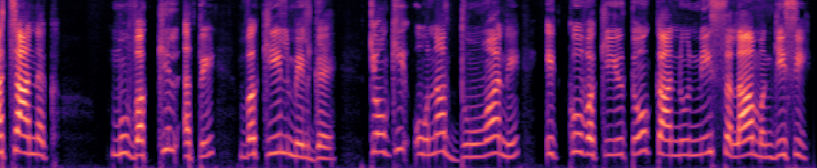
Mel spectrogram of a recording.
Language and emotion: Punjabi, disgusted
